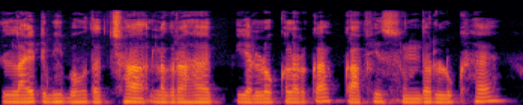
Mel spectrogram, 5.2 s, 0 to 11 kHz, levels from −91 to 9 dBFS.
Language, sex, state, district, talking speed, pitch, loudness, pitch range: Hindi, male, Jharkhand, Ranchi, 160 wpm, 110 Hz, -20 LUFS, 105-115 Hz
